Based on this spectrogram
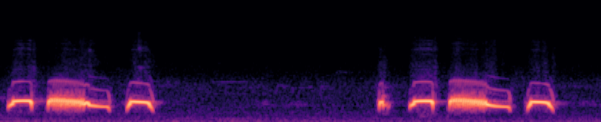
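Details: A spotted dove (Spilopelia chinensis) sings a "kích bổi" song used for training birds: two matching phrases, each a short coo, a longer rough coo and a falling final coo, with silence between them.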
